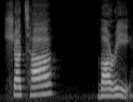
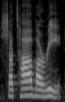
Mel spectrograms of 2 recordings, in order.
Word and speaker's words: Shatavari: I just want to make sure I'm pronouncing these correctly for you. Macaroot, ashwagandha, and chat vari. Shatavari.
